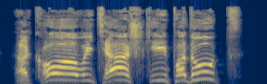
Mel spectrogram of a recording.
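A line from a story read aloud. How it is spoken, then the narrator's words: Shouting. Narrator (Russian): закричал форцовщик Белуга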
